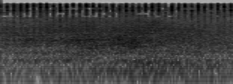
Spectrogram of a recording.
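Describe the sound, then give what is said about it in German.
Bicycle freewheel ratchet clicking while riding, a fast, even stream of many sharp ticks running through the whole clip over a broad rushing noise of wind and road. “Ich fahre also hin. Der Umwelt zuliebe mit dem Fahrrad.”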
